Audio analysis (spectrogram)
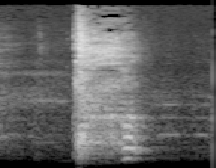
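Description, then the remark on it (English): A harsh cough after taking a big dab bursts out, a ragged hacking spasm lasting about half a second, followed by a brief pause and the sharp start of another cough. “Sorry about all the coughing. I should never do that big of a dab again when we're live.”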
